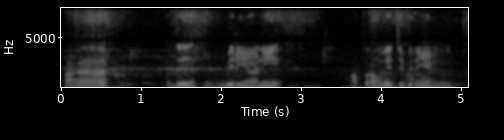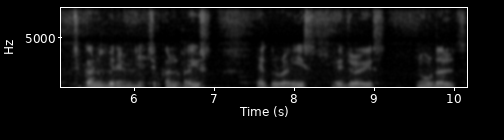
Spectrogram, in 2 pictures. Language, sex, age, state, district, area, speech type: Tamil, male, 18-30, Tamil Nadu, Kallakurichi, rural, spontaneous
